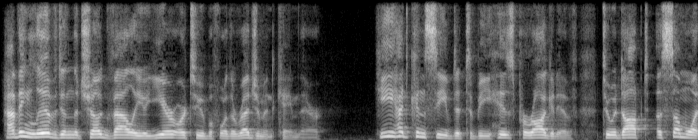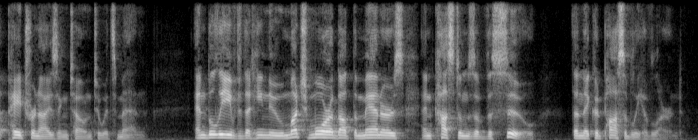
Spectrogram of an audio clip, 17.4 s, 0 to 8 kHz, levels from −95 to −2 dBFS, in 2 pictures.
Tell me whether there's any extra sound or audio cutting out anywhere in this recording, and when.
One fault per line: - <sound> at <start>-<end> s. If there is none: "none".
none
